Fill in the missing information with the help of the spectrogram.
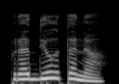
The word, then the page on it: ಪ್ರತಿಯಾತನ: prti yātana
